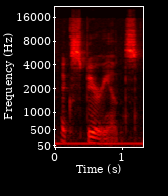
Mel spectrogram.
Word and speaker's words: experience: pair pair experience experience so that that e syllable is really like a tiny schwa in there I don't even really say it experience so I hope that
